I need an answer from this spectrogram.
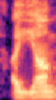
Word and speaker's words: Jung: He kind of reminds me of a young Austin Riley. Through 71 games, 280 at-bats, Josh Jung, spelt J-U-N-J, but it is pronounced Young.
